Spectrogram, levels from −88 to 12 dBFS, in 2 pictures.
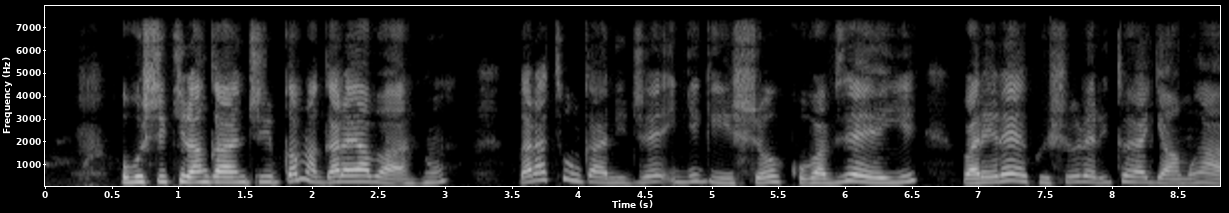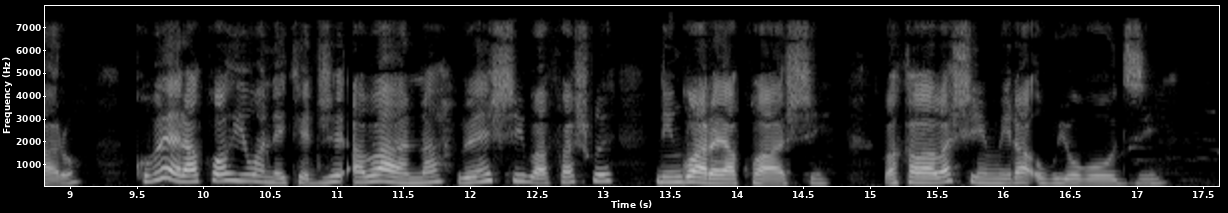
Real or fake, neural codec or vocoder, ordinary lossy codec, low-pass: real; none; AAC, 48 kbps; 7.2 kHz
